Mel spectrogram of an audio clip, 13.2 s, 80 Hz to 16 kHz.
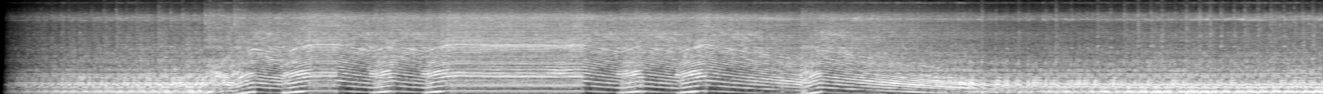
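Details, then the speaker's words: Homelite 750 chainsaw after piston replacement and clutch fix, bench-run about twenty minutes, carb deliberately set rich for break-in: two-stroke revving up and down, slightly blubbery loading up at full throttle, otherwise strong; normal running, rich mixture. "I've still got it set rich you could hear it load up a little bit when I went to full throttle I want it that way for break-in"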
